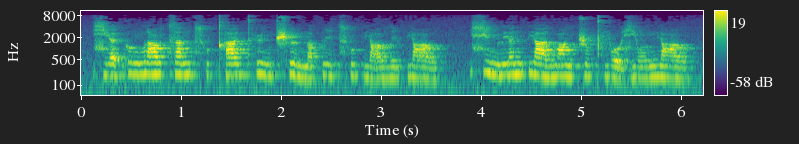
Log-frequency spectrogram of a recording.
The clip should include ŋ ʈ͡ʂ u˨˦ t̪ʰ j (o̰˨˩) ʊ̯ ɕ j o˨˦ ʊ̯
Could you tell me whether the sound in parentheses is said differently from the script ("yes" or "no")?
no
